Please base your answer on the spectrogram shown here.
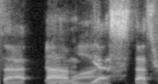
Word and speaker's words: Eloi: the Eloi, or I don't know how you pronounce that. Eloi.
